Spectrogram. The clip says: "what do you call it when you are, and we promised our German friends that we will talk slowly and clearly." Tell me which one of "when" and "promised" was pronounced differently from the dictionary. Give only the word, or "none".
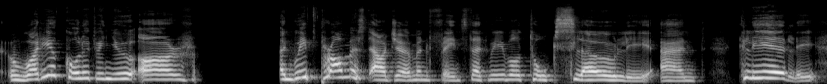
none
